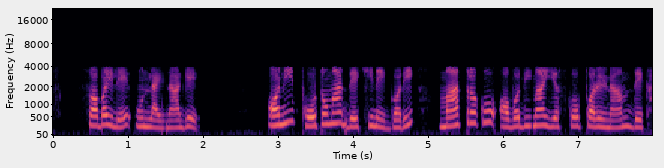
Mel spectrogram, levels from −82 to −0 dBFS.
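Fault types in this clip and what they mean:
Packet loss with pitch repetition: bits of the stream went missing and the receiver covered each gap by looping the last pitch cycle. That gives a brief held, buzzy patch at 1.44 s (60 ms), 3.87 s (30 ms) and 6.33 s (60 ms) in the band-limited G.711 phone sound.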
